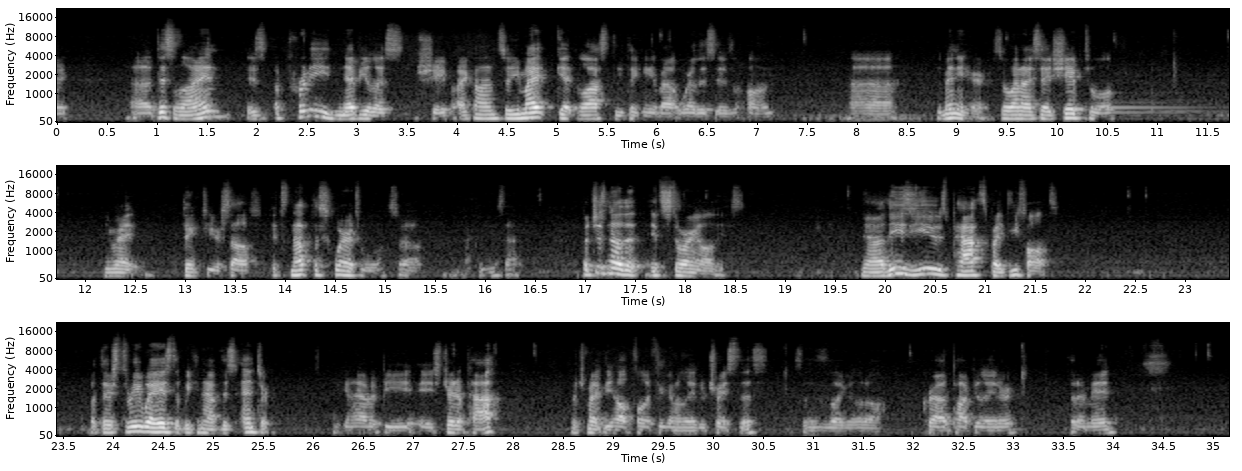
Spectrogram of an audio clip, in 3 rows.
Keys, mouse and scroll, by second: 1.2 click, 2.5 click, 6.0 click, 6.2 click, 7.5 click, 9.6 click, 10.6 click, 11.5 Escape, 16.6 click, 18.3 click, 20.2 click, 20.8 ctrl+z, 22.7 click, 27.5 click, 28.3 click, 30.5 ctrl+z, 32.0 click, 33.1 ctrl+z, 35.0 click.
